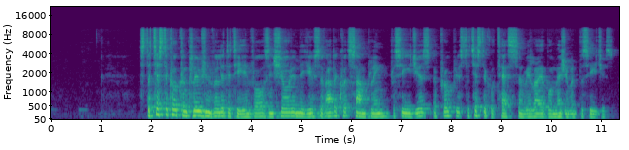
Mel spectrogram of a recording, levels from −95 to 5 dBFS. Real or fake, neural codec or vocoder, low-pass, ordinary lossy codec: real; none; 9.9 kHz; none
